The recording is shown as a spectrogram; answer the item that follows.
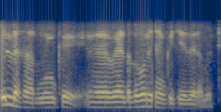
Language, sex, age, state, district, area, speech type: Malayalam, male, 30-45, Kerala, Wayanad, rural, conversation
